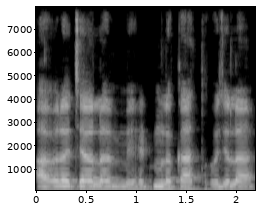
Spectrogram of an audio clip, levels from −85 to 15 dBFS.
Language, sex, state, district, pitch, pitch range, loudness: Bhojpuri, male, Uttar Pradesh, Deoria, 125 Hz, 120-125 Hz, -16 LUFS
